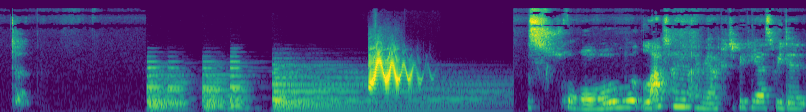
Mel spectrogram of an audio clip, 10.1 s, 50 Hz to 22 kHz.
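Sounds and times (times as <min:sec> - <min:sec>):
cartoon boing sound effect: 0:04.6 - 0:05.5.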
